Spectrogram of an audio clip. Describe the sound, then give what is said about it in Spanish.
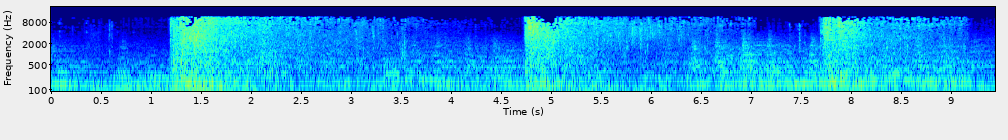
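Grenades explode after being thrown through the windows of deserted houses in a city during a Second World War battle. Three heavy booms burst out over a loud, continuous low roar. “lanza granadas por las ventanas”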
